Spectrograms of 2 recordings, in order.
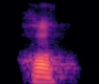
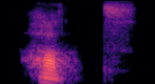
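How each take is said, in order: First: It is said in a British accent. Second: It is said in an American accent. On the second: "then American"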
